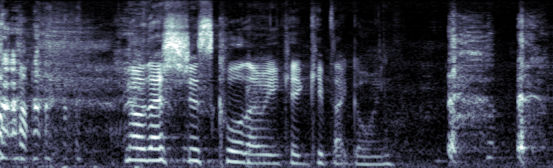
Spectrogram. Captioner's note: laughter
